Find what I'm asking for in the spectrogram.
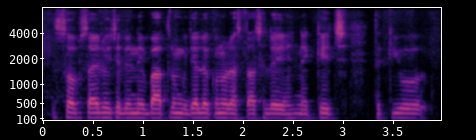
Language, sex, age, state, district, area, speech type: Maithili, male, 18-30, Bihar, Darbhanga, rural, spontaneous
